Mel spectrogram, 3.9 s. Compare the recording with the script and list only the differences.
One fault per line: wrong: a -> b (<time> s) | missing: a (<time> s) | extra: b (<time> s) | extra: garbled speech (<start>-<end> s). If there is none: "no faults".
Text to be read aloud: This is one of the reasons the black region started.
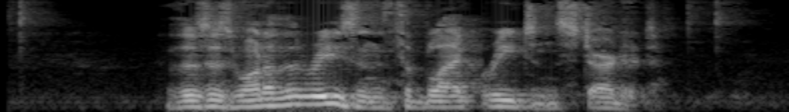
no faults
